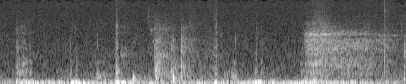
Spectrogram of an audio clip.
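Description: Quiet small-room tone with a low hum, a few faint clicks, and a soft breath about three seconds in.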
